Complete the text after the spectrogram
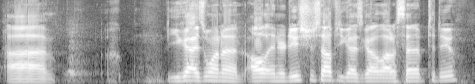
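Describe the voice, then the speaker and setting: A man's voice, fairly relaxed in tone, hosting live radio theater from a studio. He chats casually and off the cuff, with a playful, appreciative manner. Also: on the high side, fairly quick, smooth, no echo. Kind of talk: casual chat.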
